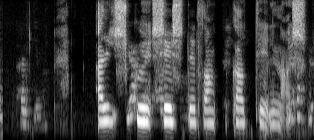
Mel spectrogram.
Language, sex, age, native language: Icelandic, male, 7, Icelandic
